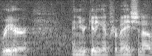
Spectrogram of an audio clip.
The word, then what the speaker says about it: RIR: So that was the Reptile Information Review, which of course the initials are RIR, and as you just heard me say, I generally pronounce it as Rear.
